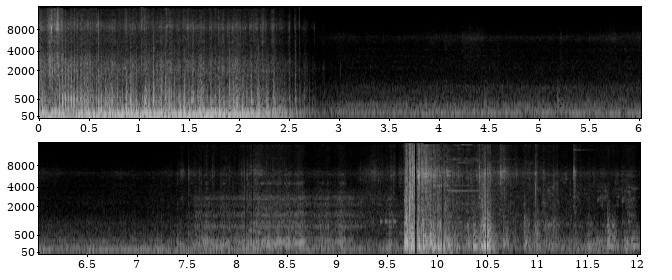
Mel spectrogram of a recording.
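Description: Loud, continuous crash noise of a vehicle accident that cuts off about two and a half seconds in. Then the quiet road noise of a car driving, heard from inside the cabin, until about ten seconds in a sudden loud collision bang, a second bang half a second later, and scraping as the car goes into the snowbank.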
